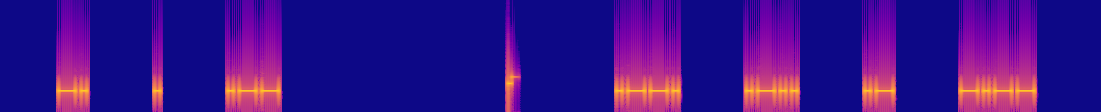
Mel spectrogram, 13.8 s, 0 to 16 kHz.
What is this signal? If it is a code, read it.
Morse code, heard as a keyed tone, about 17 wpm, spaced as for 8 wpm, 700 Hz. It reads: NEW PLAY
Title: 4x Character Spacing - Top 200 Words - 17wpm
